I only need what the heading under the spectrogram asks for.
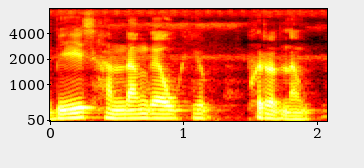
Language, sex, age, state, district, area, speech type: Bodo, male, 60+, Assam, Kokrajhar, urban, spontaneous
